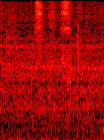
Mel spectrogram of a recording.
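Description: Near silence, with faint scratching of a pen stylus drawing strokes on a tablet screen.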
